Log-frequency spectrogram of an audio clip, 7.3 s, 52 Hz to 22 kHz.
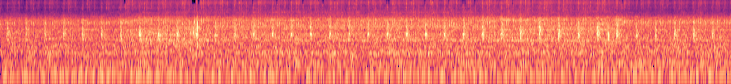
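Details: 2007 Chevrolet Trailblazer LT V8, 119,000 miles, idling after motor flush: fast light ticking, about two or three a second over smooth rumble; collapsed lifter persists, DOD eliminator lifter and cam kit planned.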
